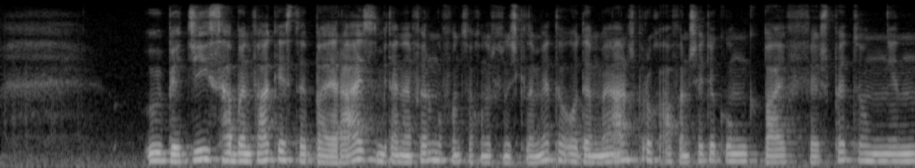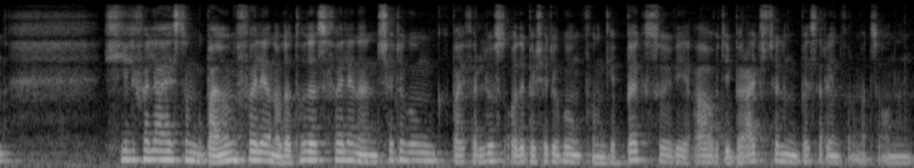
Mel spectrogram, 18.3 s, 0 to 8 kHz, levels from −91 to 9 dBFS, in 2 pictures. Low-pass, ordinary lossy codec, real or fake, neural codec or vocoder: 7.2 kHz; none; real; none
